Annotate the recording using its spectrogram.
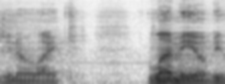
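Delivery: ordinary delivery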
